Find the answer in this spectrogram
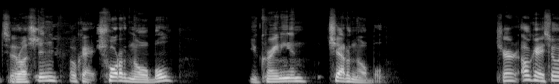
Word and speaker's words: Chernobyl: How would you pronounce So it in Ukrainian? Chernobyl. Oh, okay, so it's close. I mean, I didn't realize so it was that close.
